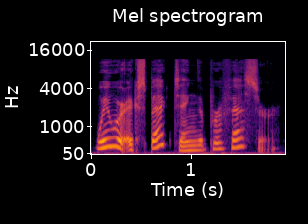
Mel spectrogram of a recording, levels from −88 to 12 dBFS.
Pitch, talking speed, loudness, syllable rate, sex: 230 Hz, 155 wpm, -19 LUFS, 5.4 syllables/s, female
